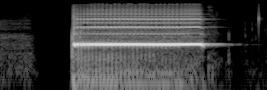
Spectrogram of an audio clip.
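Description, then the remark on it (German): A single flute note played with flutter-tonguing, blowing into the flute while rolling an R with the tongue, held for about a second, loud, with a slight rough wavering, then breaking off into a short breathy tail. No one speaks. “also man muss quasi reinblasen und gleichzeitig irgendwie probieren, Flatterzunge zu machen.”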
